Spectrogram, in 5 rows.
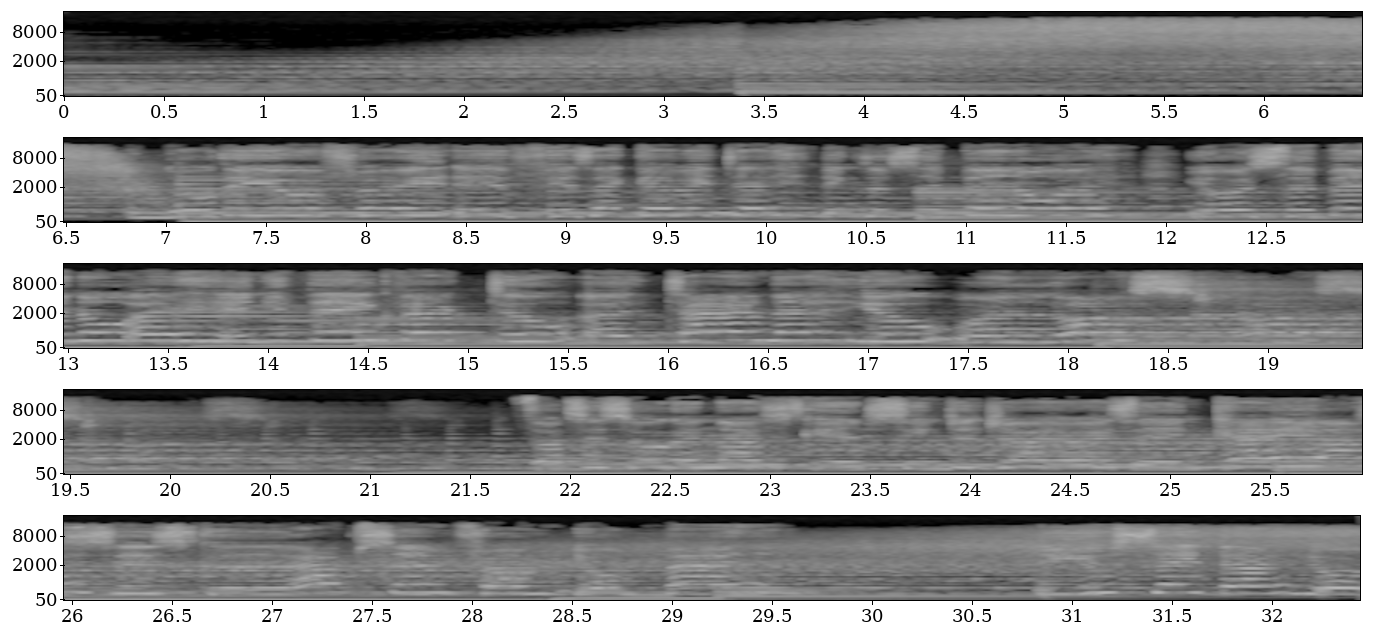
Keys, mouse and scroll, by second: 0.5 scroll down 1, 0.6-2.3 shift+middle drag, 2.3 click, 2.8 middle click, 3.1 Tab, 3.4 KP_1, 3.7-4.2 scroll up 5, 3.9 shift+middle click, 4.2 alt+z, 4.4-4.9 shift+middle drag, 4.9-5.5 drag, 6.1 3, 6.4 shift+middle click, 6.8-7.7 scroll up 2, 7.7 shift+d, 10.9 alt+z, 11.1 scroll down 2, 11.3-12.7 middle drag, 12.7 alt+e, 15.6 KP_1, 15.8 alt+z, 16.0-16.8 scroll up 4, 16.2 shift+middle click, 16.8 alt+e, 19.5 ctrl+l, 19.9 alt+z, 20.1-20.7 scroll down 4, 20.7 g, 22.0 click, 22.3 middle click, 22.7 scroll down 4, 22.9 shift+middle click, 23.5-24.0 scroll up 5, 24.0 scroll down 1, 24.2-25.6 middle drag, 25.6-26.0 scroll down 1, 26.0 ctrl+z, 26.2 ctrl+z, 26.6 KP_1, 27.1 alt+z, 27.7 ctrl+z, 28.1-28.7 shift+middle drag, 28.7 KP_3, 29.5 shift+click, 30.2 shift+middle click, 30.6 2, 31.2 shift+click, 32.1 click.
